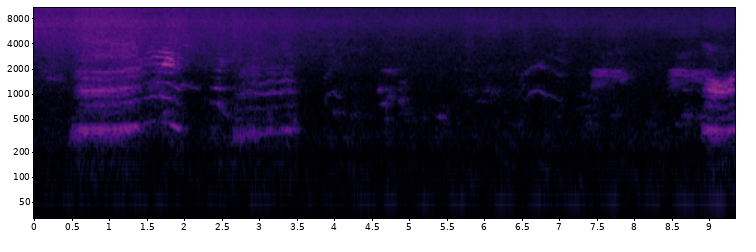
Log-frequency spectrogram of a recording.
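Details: British Shorthair cat, a mother with her kitten indoors, giving a series of harmonic meows: a long wavering cry, a shorter one, then softer varied chirps and a final loud meow, with quiet background voices.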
